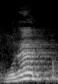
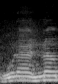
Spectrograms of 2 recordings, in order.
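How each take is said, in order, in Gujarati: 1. અંતિમ n એક સાદો વ્યંજન છે. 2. અંતિમ n પછી પૂર્ણ સ્વર આવે છે. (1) "ગુણાન અડધો છે ને" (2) "તમે ગુણા ન બોલ્યા તો ખોટું"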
